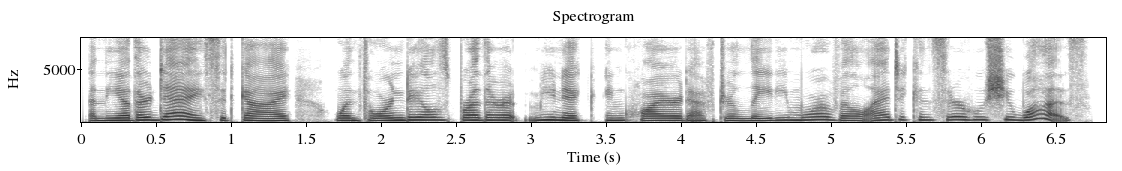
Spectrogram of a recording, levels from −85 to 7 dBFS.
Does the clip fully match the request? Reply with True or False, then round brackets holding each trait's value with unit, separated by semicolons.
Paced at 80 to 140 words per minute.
False (195 wpm)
